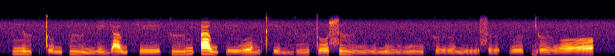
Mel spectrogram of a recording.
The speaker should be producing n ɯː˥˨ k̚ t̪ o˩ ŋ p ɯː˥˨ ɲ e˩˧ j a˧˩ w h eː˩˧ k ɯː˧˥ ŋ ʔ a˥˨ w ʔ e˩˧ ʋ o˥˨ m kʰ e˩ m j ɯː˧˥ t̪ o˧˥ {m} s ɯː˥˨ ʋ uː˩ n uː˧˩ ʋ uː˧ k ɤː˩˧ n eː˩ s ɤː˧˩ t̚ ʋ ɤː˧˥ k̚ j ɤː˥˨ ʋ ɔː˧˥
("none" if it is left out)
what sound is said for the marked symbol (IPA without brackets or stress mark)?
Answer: none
